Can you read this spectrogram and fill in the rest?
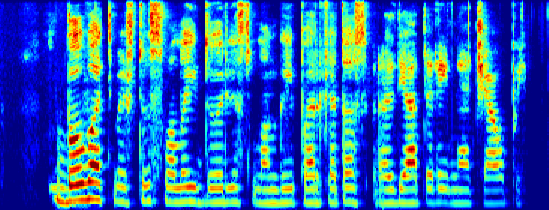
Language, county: Lithuanian, Kaunas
